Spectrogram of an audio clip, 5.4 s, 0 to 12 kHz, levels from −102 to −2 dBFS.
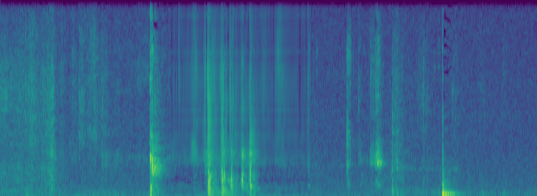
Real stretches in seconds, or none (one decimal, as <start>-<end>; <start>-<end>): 0.0-1.7; 3.1-5.4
